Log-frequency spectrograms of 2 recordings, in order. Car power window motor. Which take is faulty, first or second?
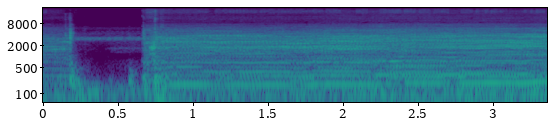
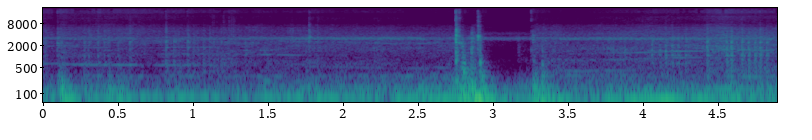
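first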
